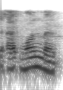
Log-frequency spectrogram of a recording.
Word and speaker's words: atonement: yeah necessary illusion and another way of pronouncing atonement is at onean that's right correct Amando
